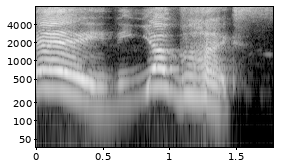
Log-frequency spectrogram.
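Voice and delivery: dry, slow, very sarcastic cheer. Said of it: "I'm being very sarcastic about this".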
